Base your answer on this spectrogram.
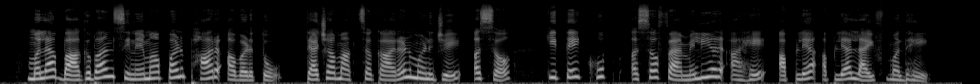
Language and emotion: Marathi, neutral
